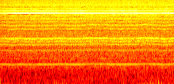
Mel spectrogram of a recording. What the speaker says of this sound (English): You can clearly hear that the engine is actually changing the speed all the time.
